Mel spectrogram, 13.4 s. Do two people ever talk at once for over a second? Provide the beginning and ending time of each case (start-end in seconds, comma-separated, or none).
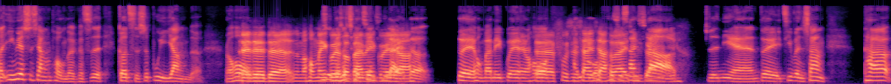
4.8-6.3, 8.0-10.2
